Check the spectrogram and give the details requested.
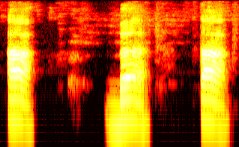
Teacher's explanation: karena tidak naiknya suara ke langit ketika mengucapkan huruf tersebut, sehingga ia dibaca tipis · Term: istifal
